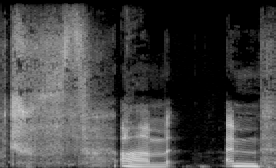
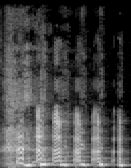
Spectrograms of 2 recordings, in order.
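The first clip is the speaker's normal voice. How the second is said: real laughter; 7 semitones higher than usual. Real, not acted. Laughing at joke.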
